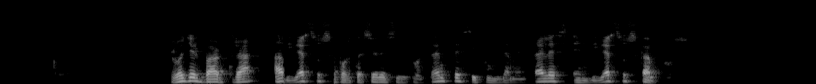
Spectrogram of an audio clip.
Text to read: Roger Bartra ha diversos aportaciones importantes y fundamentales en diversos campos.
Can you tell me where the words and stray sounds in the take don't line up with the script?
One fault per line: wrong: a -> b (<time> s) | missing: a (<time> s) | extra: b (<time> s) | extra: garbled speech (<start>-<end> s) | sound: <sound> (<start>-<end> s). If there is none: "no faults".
no faults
